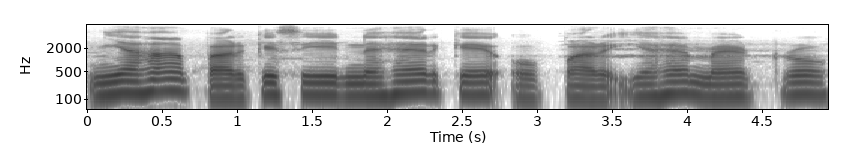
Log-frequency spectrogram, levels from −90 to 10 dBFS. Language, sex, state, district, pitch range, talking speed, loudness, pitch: Hindi, male, Chhattisgarh, Sukma, 120-140 Hz, 110 wpm, -19 LUFS, 130 Hz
